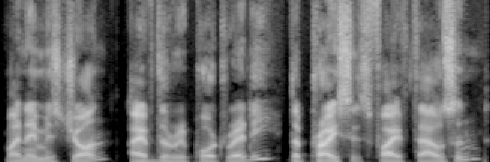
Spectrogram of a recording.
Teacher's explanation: the tendency to end a declarative sentence with a rising intonation, making it sound like a question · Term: high-rising terminal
